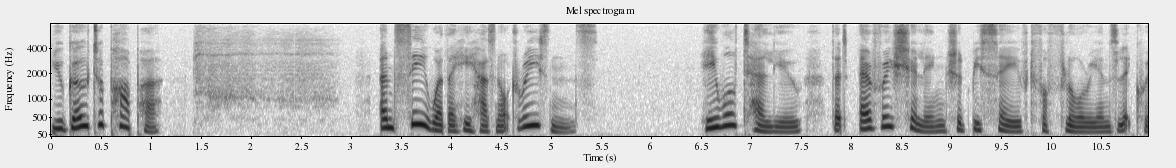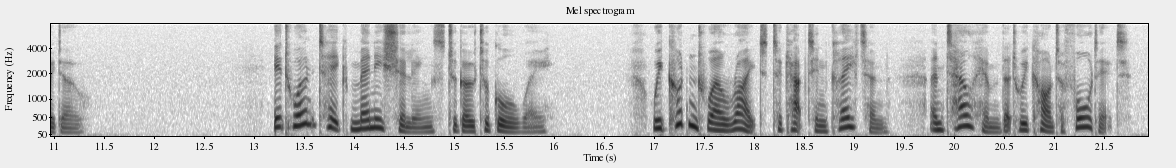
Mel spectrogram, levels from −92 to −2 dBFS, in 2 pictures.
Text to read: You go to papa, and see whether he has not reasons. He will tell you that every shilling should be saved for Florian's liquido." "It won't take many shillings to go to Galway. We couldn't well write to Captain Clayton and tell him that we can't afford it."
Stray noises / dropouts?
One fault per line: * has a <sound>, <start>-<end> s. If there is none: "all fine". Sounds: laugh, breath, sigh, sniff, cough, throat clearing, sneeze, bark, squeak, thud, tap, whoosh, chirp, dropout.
* has a sigh, 1.4-3.0 s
